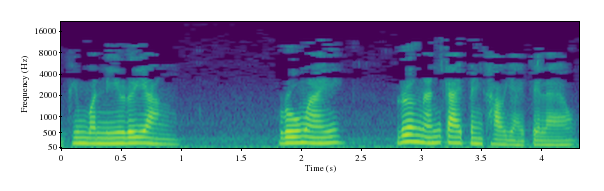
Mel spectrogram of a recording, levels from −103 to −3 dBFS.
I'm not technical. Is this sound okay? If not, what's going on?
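No. The speech is heavily damaged by compression from beginning to end, most likely WMA compression at a low quality setting. This kind of codec stores sound in chunks tens of milliseconds long and discards faint detail to save space. The leftover error smears across each chunk, so the voice sounds ringing and washy, with a hiss that rises and falls along with the speech instead of staying steady in the background.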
